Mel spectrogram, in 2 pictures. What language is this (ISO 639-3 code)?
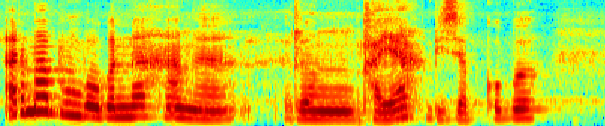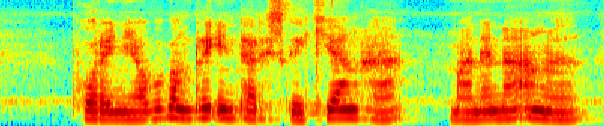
brx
